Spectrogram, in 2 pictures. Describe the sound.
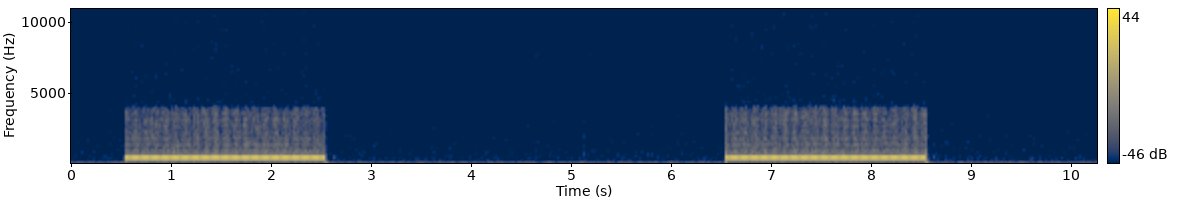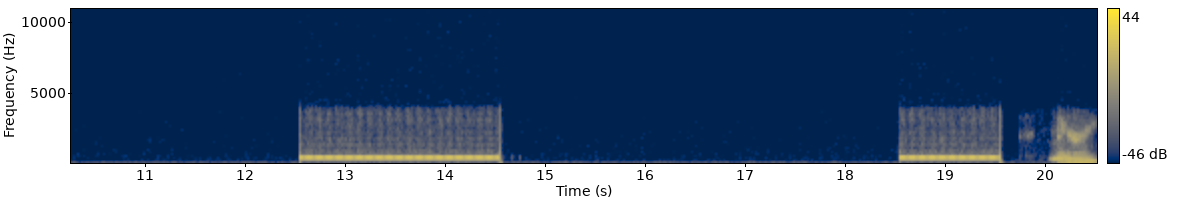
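A telephone line rings before going to voicemail: a steady ringback tone sounds four times at even intervals, each about two seconds with long silences between, the last cut short. A voice starts right at the end.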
